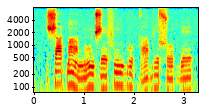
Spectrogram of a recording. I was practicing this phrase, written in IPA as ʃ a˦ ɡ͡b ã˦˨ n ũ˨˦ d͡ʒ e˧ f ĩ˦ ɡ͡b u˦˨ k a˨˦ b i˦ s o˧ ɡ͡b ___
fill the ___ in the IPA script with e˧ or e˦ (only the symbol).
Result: e˦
